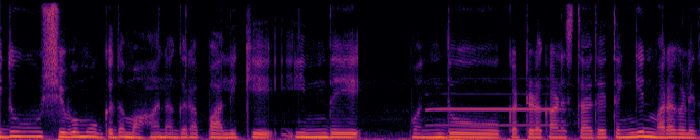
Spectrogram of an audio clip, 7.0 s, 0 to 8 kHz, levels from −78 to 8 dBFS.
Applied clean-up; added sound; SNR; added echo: none; Wind instrument, woodwind instrument; 17 dB; none.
